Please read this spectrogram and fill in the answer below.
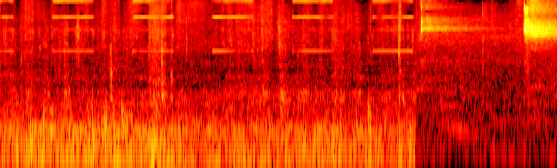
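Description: Low road and engine rumble inside a moving car's cabin, with a short electronic warning chime repeating about once a second. It cuts off about five seconds in; a quieter large hall follows, with a short high-pitched sound near the end.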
